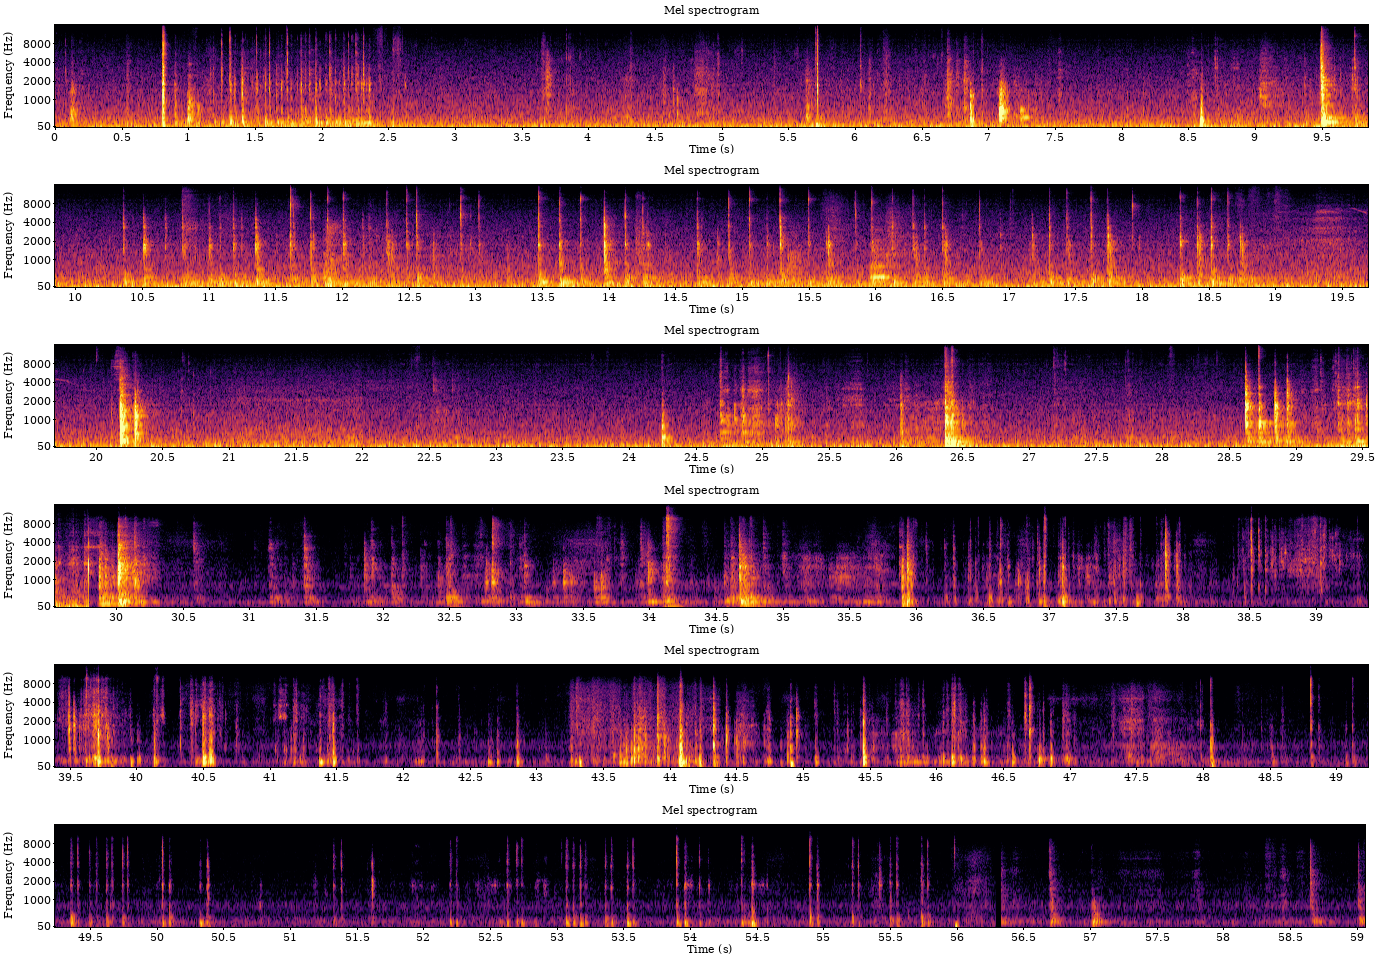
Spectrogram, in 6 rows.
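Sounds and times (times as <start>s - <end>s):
steady hiss: 0.0s - 29.3s
small hard parts clicking and rattling: 0.8s - 2.7s, 8.5s - 19.1s, 51.2s - 56.0s.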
